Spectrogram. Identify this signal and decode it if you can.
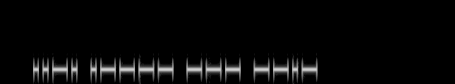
Morse code, heard as a keyed tone, about 25 wpm, 700 Hz. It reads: F1OQ
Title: DXCC-100 Call Signs - 4 Characters - 25wpm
